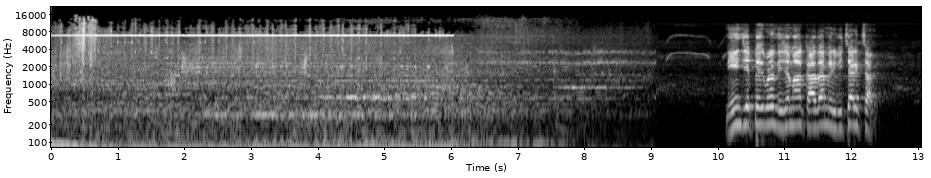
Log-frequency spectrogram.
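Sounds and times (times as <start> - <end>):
deep bass rumble: 0.0 - 9.1
thin high tone: 0.0 - 9.1.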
